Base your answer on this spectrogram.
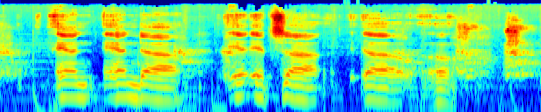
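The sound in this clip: Loose dog barking: many loud, tonal barks and yelps in quick, uneven bursts.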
